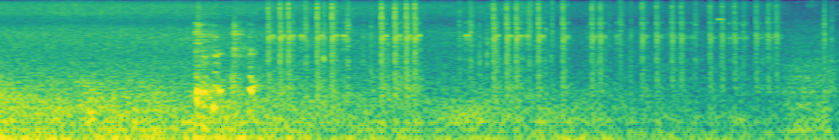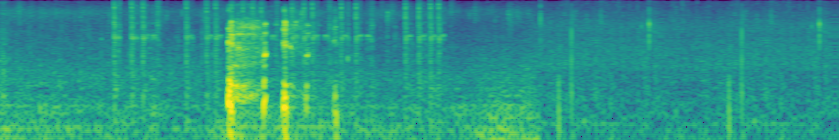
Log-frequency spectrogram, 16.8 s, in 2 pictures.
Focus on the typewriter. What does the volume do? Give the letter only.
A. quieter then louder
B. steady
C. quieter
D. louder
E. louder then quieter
C.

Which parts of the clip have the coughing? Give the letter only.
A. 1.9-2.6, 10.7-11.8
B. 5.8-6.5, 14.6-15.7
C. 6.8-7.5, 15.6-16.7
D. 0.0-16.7
A.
